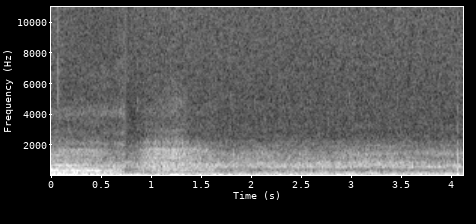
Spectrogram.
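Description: Steady low rumble of wind buffeting the microphone in open country, with no distinct events.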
